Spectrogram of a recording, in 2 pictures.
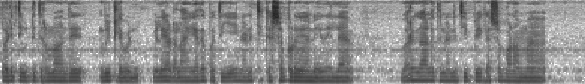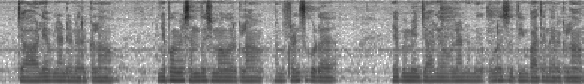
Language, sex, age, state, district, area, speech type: Tamil, male, 18-30, Tamil Nadu, Cuddalore, rural, spontaneous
